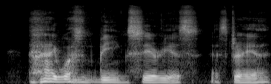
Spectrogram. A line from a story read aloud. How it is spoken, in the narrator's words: Lindy chuckled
